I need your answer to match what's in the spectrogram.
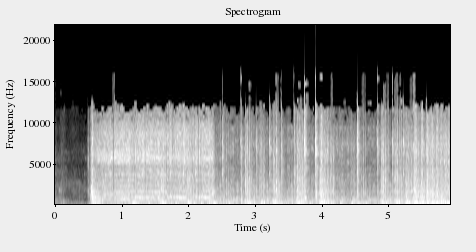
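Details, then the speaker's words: Cub Cadet HDS 2135 riding mower, Kohler engine, built about 1998–99, after relay replaced and deck serviced: cranks briefly, catches within half a second, settles to an even, quiet idle; runs pretty quietly and idles nicely. "All in all, it's pretty sweet. The Kohler engine runs pretty quietly. It idles nicely."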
